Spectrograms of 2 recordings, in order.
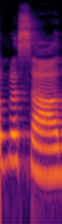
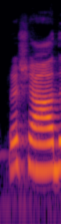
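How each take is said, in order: First: प्रसाद with a plain s, "prasad"; correct pronunciation. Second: प्रसाद said with sh, as "prashad"; wrong pronunciation. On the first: Teacher giving students the right form, प्रसाद as "prasad". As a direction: keep a clean s in प्रसाद. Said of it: "होता है". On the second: Teacher showing students the error, प्रसाद as "prashad". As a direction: turn the s of प्रसाद into sh. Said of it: "नहीं होता". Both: Shown as a demonstration.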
